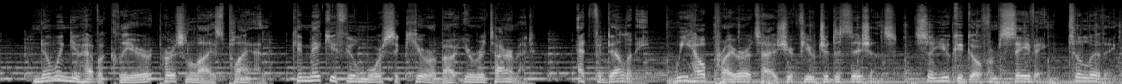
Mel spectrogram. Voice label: english american e-learning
